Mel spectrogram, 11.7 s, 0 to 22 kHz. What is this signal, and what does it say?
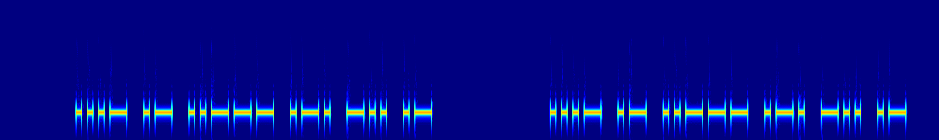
Morse code, heard as a keyed tone, about 17 wpm, 700 Hz. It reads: VA2RDA VA2RDA
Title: DXCC-100 Call Signs - 6 Characters - Repeated 3x - 17wpm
